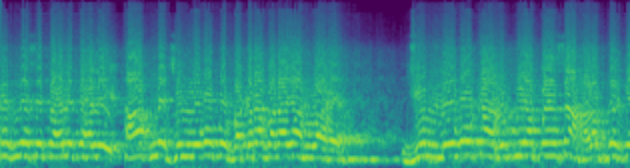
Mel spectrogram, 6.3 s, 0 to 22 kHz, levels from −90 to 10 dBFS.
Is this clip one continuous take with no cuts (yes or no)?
no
